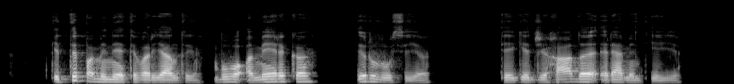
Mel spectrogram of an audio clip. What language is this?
Lithuanian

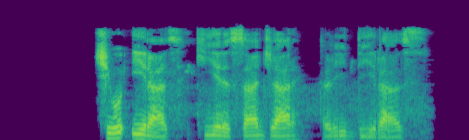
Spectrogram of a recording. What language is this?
Esperanto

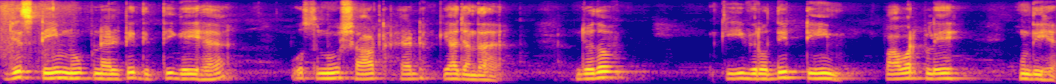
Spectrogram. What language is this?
Punjabi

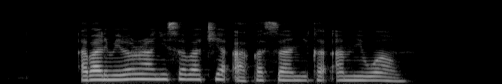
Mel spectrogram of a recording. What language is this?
Ganda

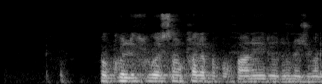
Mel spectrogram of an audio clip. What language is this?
Pashto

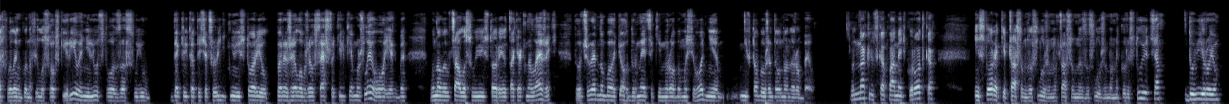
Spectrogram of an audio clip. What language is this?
Ukrainian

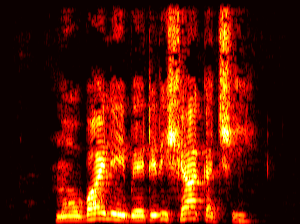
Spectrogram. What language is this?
Domaaki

